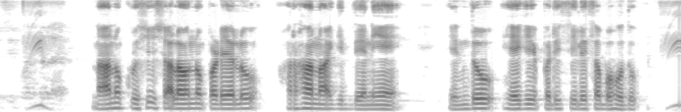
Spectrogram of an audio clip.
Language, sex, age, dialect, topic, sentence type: Kannada, male, 18-24, Mysore Kannada, banking, question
